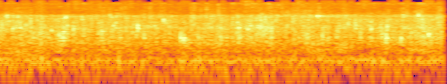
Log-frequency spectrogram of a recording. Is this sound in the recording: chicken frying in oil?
yes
